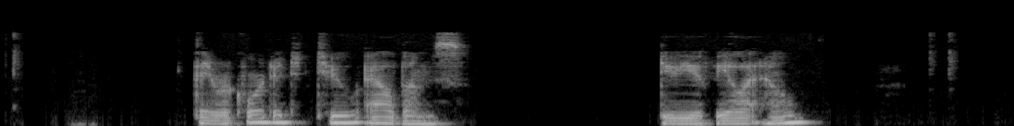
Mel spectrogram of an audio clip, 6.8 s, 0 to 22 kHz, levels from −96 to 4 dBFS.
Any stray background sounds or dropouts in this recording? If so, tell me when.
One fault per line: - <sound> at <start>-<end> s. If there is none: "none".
none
